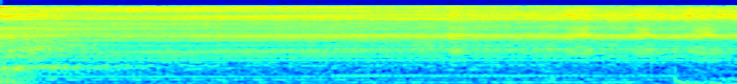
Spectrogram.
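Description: Two FK Irons Exo wireless rotary tattoo machines running together while needling skin, a steady electric hum.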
